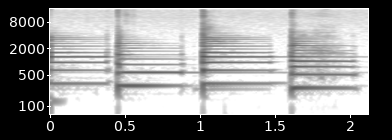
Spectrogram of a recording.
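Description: Baritone ukulele picking four single notes about half a second apart, each plucked and left to ring out.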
